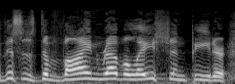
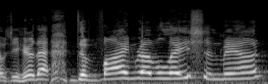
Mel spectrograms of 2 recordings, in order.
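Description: First: Said in the usual way. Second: Bragging to the others, pitch climbing; playful, self-impressed aside; Peter. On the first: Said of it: "And Jesus said". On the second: Acted. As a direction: show off, drawing out the boast with a rising lilt. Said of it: "I can just see Peter looking the other side".

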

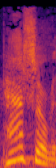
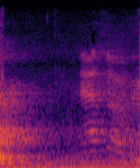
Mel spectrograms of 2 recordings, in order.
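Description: First: Said in the usual way. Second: Whispered prompt. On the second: Shown as a demonstration. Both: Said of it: "feast of what?".

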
